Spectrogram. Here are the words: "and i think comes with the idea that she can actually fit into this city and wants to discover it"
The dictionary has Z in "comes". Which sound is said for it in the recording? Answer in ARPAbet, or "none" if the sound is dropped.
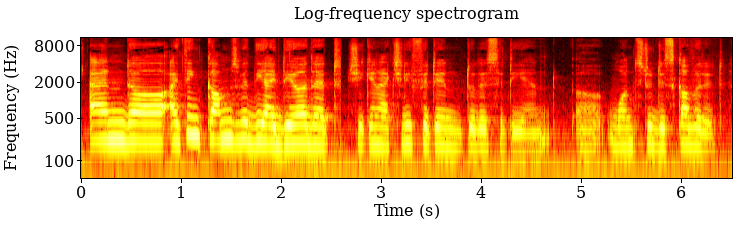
Z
